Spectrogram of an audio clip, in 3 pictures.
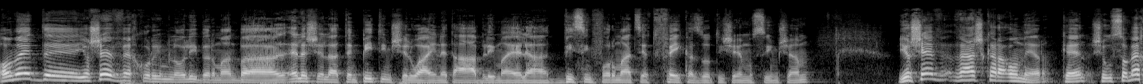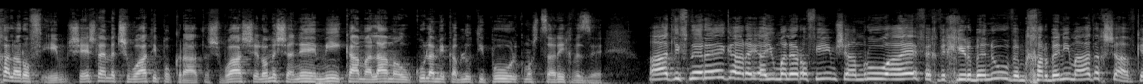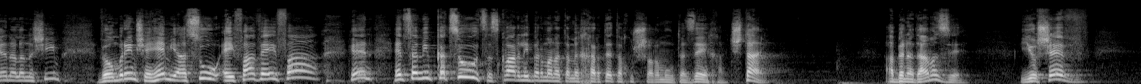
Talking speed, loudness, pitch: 145 wpm, -17 LUFS, 145 Hz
